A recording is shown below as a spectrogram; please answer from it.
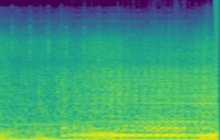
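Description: Dark midtempo electronic music: deep, sustained synth bass over heavy sub-bass, with the high end filtered away. The bass note steps to a new pitch just over half a second in.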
